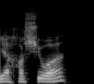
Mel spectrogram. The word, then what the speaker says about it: Yehoshua: Yehoshua.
